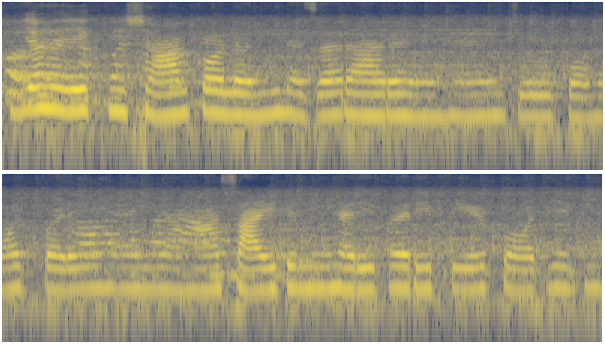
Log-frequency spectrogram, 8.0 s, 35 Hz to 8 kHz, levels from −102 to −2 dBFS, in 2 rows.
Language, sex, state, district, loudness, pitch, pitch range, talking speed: Hindi, female, Chhattisgarh, Raipur, -17 LUFS, 200 Hz, 195-210 Hz, 150 wpm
